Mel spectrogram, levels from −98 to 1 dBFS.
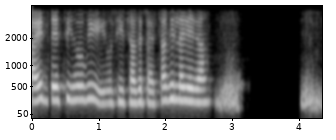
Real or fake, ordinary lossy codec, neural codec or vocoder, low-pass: fake; none; codec, 16 kHz, 8 kbps, FunCodec, trained on LibriTTS, 25 frames a second; 3.6 kHz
